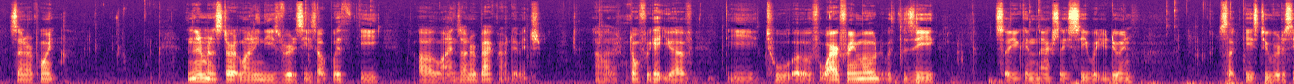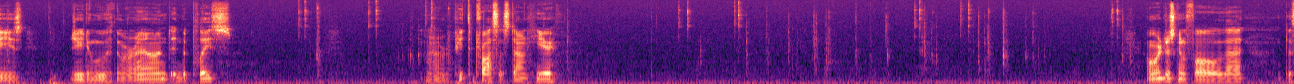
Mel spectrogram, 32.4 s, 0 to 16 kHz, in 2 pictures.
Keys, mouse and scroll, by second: 1.1-3.8 middle drag, 11.3 z, 16.1 g, 21.4 click, 22.2 g, 25.3-27.6 drag, 26.4 g, 28.2-30.1 drag, 28.4 g.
